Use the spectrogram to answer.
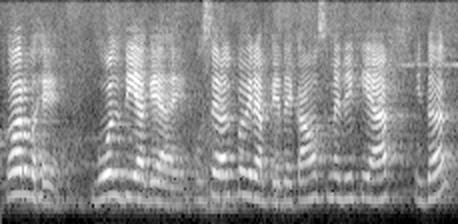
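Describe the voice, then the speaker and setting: Often saying "barabar", this Gujarati woman teacher takes a patient, step-by-step approach to explaining Hindi grammar in her lesson. She speaks at normal speed in a high-pitched, fairly bright voice, and the room is echoey with faint noise.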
